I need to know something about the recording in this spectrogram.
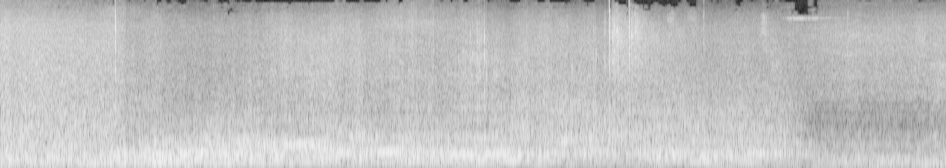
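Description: A sports car engine revs loudly.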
